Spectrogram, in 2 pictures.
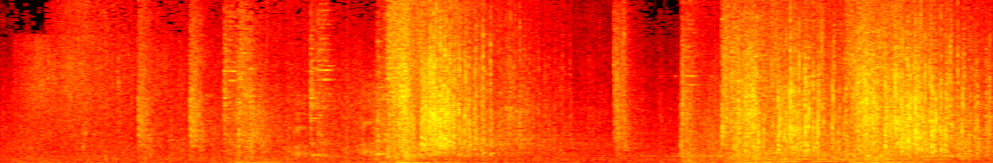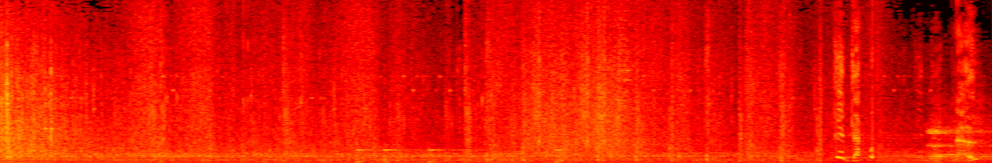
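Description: Armoured footsteps crunch over rough ground.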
